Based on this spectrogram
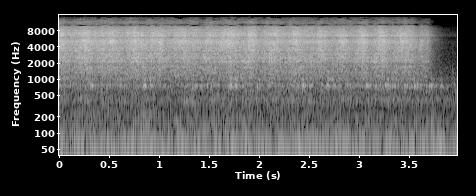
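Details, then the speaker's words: Pressure canner weight rocking after the first whistle, with heat turned down slightly to avoid excess pressure: steady sharp hiss with rhythmic pulsing; normal venting at working pressure. "Donc, je vais le descendre comme ça pour éviter d'avoir une pression qui est trop élevée. Et donc, on entend le poids siffler."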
